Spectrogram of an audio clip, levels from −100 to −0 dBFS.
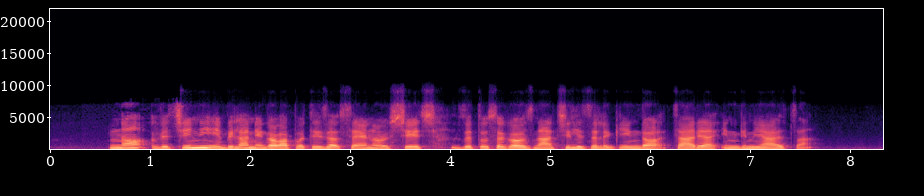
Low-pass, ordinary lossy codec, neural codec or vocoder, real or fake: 7.2 kHz; Opus, 32 kbps; codec, 16 kHz, 2 kbps, FunCodec, trained on Chinese and English, 25 frames a second; fake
